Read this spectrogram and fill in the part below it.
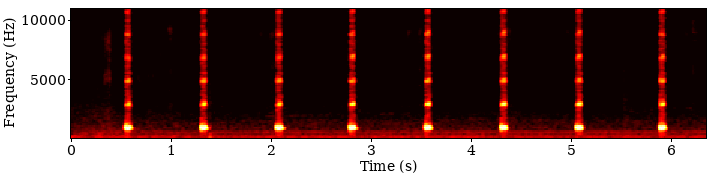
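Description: A game countdown timer beeps sharply at a steady pace.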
